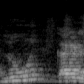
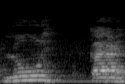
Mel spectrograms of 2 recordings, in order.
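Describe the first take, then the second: First: Said in the usual way. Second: Lunkaran stretched very slowly, every syllable held; drawn-out name. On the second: Shown as a demonstration. Teacher to exam students, slowly stretching the name Lunkaran. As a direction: spell out Lunkaran slowly so the करण inside stands out. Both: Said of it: "देखो इसके अंदर ही करण आता है".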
